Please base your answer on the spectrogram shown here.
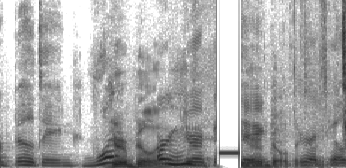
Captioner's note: beep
